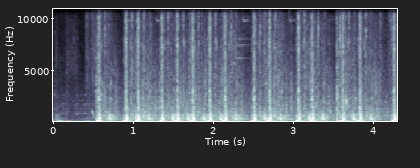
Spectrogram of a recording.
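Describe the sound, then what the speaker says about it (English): Rapid automatic gunfire in the H1Z1 King of the Kill video game, loud bursts of evenly spaced shots rattling almost continuously after a brief quiet opening, with short gaps between volleys. "Those bullets are hitting him."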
